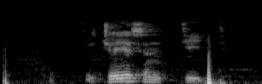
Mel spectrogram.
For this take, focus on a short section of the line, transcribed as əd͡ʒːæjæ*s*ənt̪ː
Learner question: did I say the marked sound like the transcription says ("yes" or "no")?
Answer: yes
